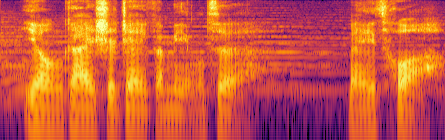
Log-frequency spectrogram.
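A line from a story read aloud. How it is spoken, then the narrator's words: Flat monotone. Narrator (Chinese): 曾村的声音没有任何起伏，回应道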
